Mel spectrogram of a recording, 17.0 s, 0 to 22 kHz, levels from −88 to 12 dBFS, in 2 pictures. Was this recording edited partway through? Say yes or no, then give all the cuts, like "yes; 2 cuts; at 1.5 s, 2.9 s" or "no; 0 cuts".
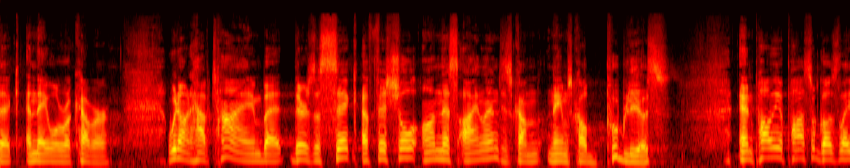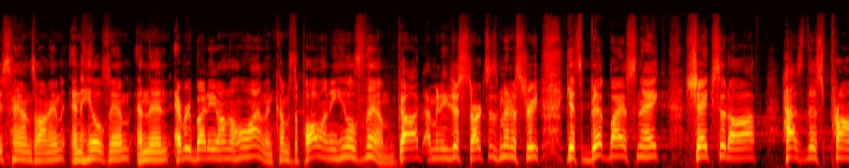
no; 0 cuts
